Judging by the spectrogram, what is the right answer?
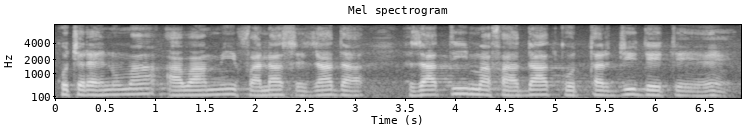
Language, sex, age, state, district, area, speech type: Urdu, male, 60+, Delhi, Central Delhi, urban, spontaneous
